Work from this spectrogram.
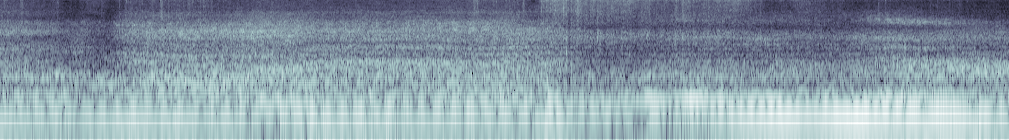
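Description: A steady low motor drone with an even blade hum holds continuously for ten seconds without cutting out. The mower is running normally.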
